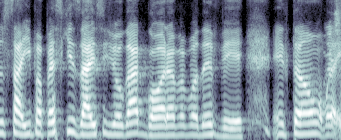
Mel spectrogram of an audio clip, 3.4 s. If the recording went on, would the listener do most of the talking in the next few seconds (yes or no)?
yes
